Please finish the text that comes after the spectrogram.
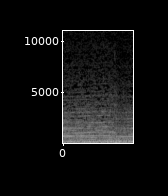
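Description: A racing car's engine hums steadily at sustained revs in Gran Turismo 7, a continuous mid-loud drone with a strong tonal whine and no pauses.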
